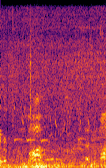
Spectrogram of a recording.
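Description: Indistinct background voices talking over a low outdoor rumble, with no distinct impact.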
